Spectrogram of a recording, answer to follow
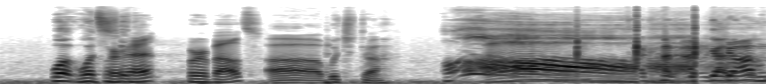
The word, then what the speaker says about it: Wichita: Yeah, like a little Spanish. The I, the first I, hard. Second I, pronounce that thing as an E. Accent. Yeah, Wichita, Kansas is not a bad spot.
